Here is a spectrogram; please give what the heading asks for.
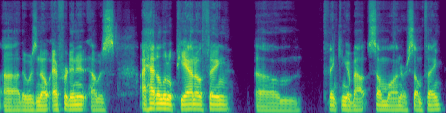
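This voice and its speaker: Hoarse man in his late thirties, low-pitched. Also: fairly even intonation, normal speed, fairly bright tone, no room sound, clean studio sound. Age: late 30s. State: voice worn out from gigging. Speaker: musician guest. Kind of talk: casual interview chat.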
